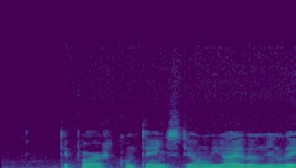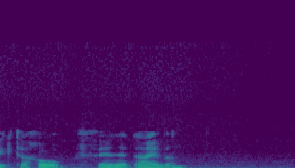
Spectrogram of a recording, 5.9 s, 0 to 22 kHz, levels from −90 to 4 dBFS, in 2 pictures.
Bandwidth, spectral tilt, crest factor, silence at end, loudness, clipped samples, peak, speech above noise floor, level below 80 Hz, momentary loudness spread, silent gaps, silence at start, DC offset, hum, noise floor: 16.5 kHz; -8 dB/octave; 16 dB; 0.6 s; -39 LUFS; under 0.1%; -24 dBFS; 30 dB; -62 dBFS; 12 LU; none; 0.6 s; under 0.1%; none; -68 dBFS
